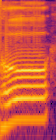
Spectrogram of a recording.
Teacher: পেশ আছে এই কারণে এই হাকে এক আলিফ টেনে পড়তে হবে ঠোঁট গোল করে এক আলিফ টেনে পড়তে হবে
